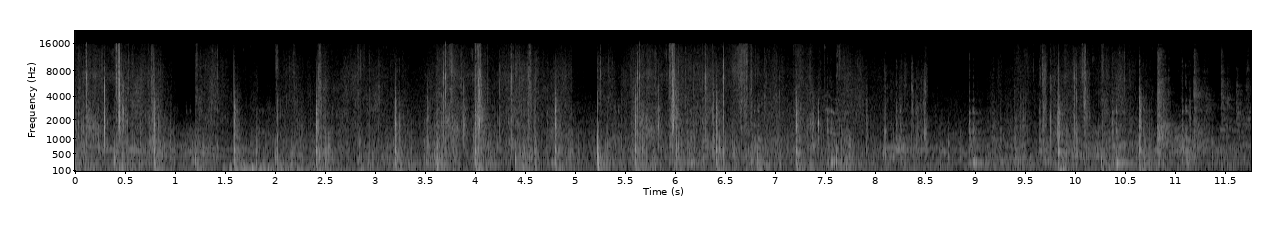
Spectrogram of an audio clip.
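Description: Paper pages turn and rustle.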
